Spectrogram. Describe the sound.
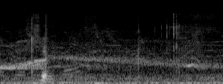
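An ambulance siren wails faintly through steady background noise, its tone gliding gradually downward over about two seconds as it passes.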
